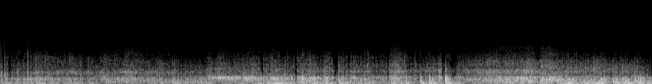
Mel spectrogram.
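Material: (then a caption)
Foam. Fingertips scratch the sides of a dark grey foam windscreen on a microphone, making a dense, low, rumbling rustle with steady, uneven scraping pulses. The sound stays close and muffled, with nearly no high content, and swells slightly in the second half.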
